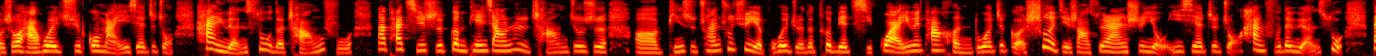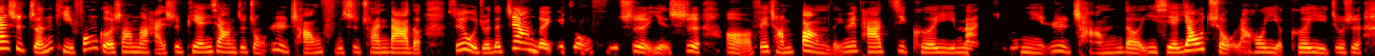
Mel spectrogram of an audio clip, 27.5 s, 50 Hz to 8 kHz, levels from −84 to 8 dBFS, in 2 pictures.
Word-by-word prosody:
有 200 - -3
时 230 - -2
候 240 - +6
还 195 -2 +7
会 240 +1 +3
去 245 +2 -1
购 255 +1 -2
买 230 - +1
一 - - -6
些 215 +1 +2
这 230 +3 -7
种 - - -8 0.2
汉 335 -7 +7
元 200 0 -2
素 290 +4 +1
的 200 -3 -3
常 200 +8 0
服。 180 - -10 0.2
那 320 - +4
它 320 0 +6
其 280 -4 +2
实 255 -1 +1
更 270 0 +2
偏 265 +1 -1
向 260 -1 +4
日 290 -4 -7
常， 205 -1 -3
就 240 +2 -4
是， 220 -1 -1 0.3
呃， 185 0 0
平 215 +2 -6
时 235 -1 -4
穿 255 +4 -3
出 325 +2 -7
去 300 0 -1
也 - - +3
不 - - -15
会 250 0 +2
觉 205 -3 -7
得 215 - -7
特 265 +5 0
别 220 -1 +1
奇 195 -3 +4
怪。 255 -6 +6
因 230 +6 -1
为 265 - +2
它 275 -1 +4
很 205 -9 -5
多 230 +3 0
这 255 +2 -5
个 - - -2
设 400 -9 +4
计 215 -4 -3
上， 195 -2 0
虽 235 +5 -4
然 210 -1 +4
是 245 +2 +1
有 - - -5
一 230 - -10
些 230 0 +3
这 240 +2 -5
种 220 - -6
汉 310 -4 +3
服 230 -3 -9
的 250 +1 0
元 220 - -4
素， 435 - -1 0.3
但 365 -1 +7
是 340 -3 +2
整 200 0 0
体 235 - -3
风 310 - -4
格 190 - +1
上 215 0 -2
呢 195 -2 -2
还 165 -3 -5
是 225 - -1
偏 210 0 -2
向 200 -2 +1
这 205 +1 -8
种 190 -3 -8
日 280 -6 -7
常 185 -2 -2
服 185 -3 -6
饰 210 +3 -2
穿 195 0 -4
搭 190 -1 +6
的。 - - -7 0.2
所 285 - -4
以 - - 0
我 290 - 0
觉 185 0 -6
得 220 +3 -4
这 245 - 0
样 325 -6 +6
的 205 -2 +1
一 455 - -10
种 - - -8
服 390 - -16
饰 455 - 0
也 - - -9
是， 470 - +2 0.2
呃， - - -2
非 225 +1 -3
常 200 -2 -3
棒 215 - +7
的。 - - -14
因 215 - -15
为 240 +2 -3
它 215 -2 +4
既 235 +3 -4
可 195 -2 -6
以 190 -1 -7
满 185 -2 -3 0.2
足 380 - -19
你 185 -4 -11
日 245 -3 -8
常 185 -1 -2
的 180 -4 -4
一 210 - -12
些 200 -1 +1
要 280 +6 +6
求， - - -1
然 - - -5
后 205 -1 -6
也 200 - -7
可 200 -1 -5
以 190 -3 -6
就 195 +3 -8
是， 185 -1 -6
220 Hz, 285 characters per minute, -24 LUFS, 200-260 Hz, 0.3 s, 还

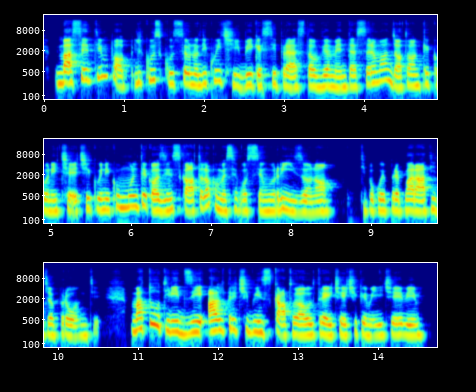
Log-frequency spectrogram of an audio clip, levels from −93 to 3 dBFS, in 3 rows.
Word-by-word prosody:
Ma 230 +2 +9
senti 295 +3 -3
un 370 - -3
po', 185 - -2
il 240 +1 -6
cous 290 +4 -5
cous 230 0 -7
è - - +3
uno 215 -2 0
di 220 +3 -4
quei 275 +3 -7
cibi 210 -2 -4
che 200 - -1
si 200 +4 -8
presta 180 -2 0
ovviamente 185 -1 -2
a - - +1
essere 190 +5 -3
mangiato 245 -9 -2
anche 205 +2 -4
con 195 -4 -5
i 180 +1 -5
ceci, 180 +3 -3
quindi 200 -1 -3
con 235 +4 -4
molte 250 +2 +1
cose 190 -5 +2
in 195 - -2
scatola, 200 +3 +1
come 220 -8 -4
se 185 +3 -9
fosse 185 0 -7
un 180 0 -5
riso, 180 -4 -3
no, 175 +2 -4 0.2
tipo 185 -1 -9
quei 185 0 -2
preparati 190 -1 +4
già 185 -1 -2
pronti. 175 -1 -4 0.4
Ma 255 +3 +6
tu 375 +8 +3
utilizzi 225 - +1
altri 245 +4 +6
cibi 235 -2 -5
in 220 -1 0
scatola 185 -3 +3
oltre 185 +2 +1
ai 175 -1 +3
ceci 180 +3 -4
che 200 - -3
mi 170 -1 -7
dicevi? 180 0 -3
195 Hz, 215 wpm, -25 LUFS, 180-230 Hz, 0.4 s, Ma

